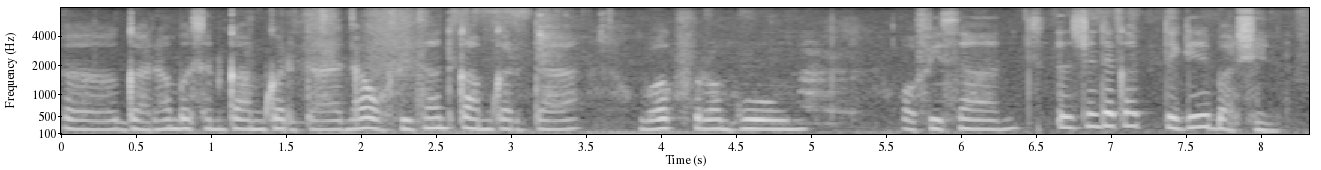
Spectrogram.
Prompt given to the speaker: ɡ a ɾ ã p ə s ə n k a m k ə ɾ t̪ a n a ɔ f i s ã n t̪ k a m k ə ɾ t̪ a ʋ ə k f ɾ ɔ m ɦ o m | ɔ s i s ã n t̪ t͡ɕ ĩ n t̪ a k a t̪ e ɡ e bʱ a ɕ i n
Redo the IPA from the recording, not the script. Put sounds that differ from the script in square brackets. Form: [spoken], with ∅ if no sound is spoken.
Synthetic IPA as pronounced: ɡ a ɾ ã [b] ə s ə n k a m k ə ɾ t̪ a n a ɔ f i s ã n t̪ k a m k ə ɾ t̪ a ʋ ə k f ɾ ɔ m ɦ o m | ɔ [f] i s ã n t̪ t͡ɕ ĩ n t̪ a k a t̪ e ɡ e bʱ a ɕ i n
